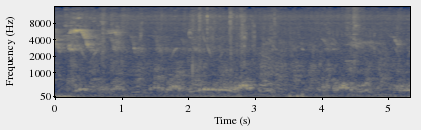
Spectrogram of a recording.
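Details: Domestic pigeons, filmed for a lesson on telling males from females, give low, soft cooing phrases. They rise and fall in several drawn-out bursts over a constant rumbling background noise.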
